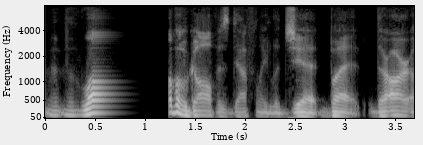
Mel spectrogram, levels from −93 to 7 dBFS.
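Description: Speech over a G.722 call path, with nothing above 8 kHz, has a call audio freeze from 0.48 to 1.25 s, just before "of golf". The sound stretches into a fading buzz that settles to about 0.33 s of silence, likely from delayed packets draining the jitter buffer. Nothing is lost and the rest arrives later. On a waveform and spectrogram, this appears as a decaying smear, then a flat gap.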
